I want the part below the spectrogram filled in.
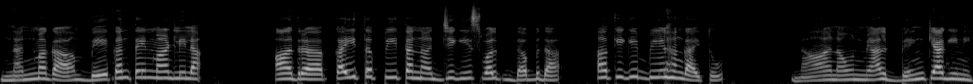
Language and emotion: Kannada, angry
